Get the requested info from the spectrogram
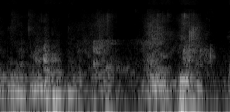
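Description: Faint, irregular handling noises: soft knocks and shuffles of things being moved on a tabletop, with a slightly sharper knock near the end.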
